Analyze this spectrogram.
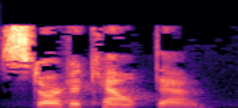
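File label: "start a countdown", English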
